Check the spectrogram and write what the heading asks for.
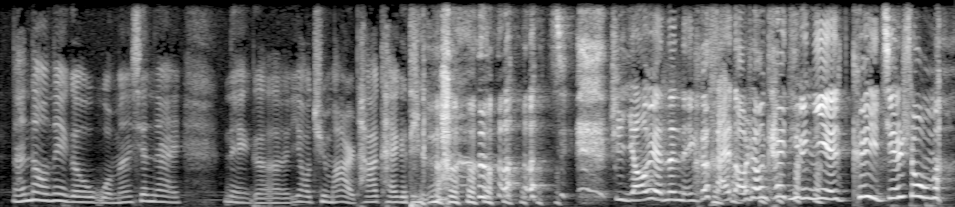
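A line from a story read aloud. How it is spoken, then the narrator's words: Angry sarcastic joke. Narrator (Chinese): 我的律师就是非常生气，他就当时开了个玩笑，他说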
